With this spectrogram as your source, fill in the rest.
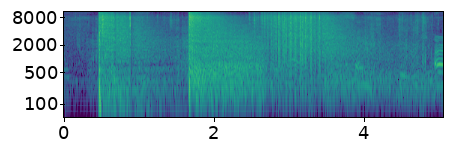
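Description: New Year fireworks are lit and launched outdoors: two loud, sharp bangs ring out close by, followed by a long stretch of dense crackling and popping that slowly fades, with another burst at the end.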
